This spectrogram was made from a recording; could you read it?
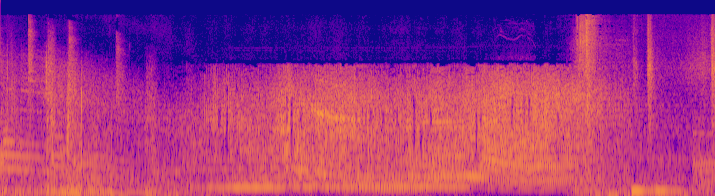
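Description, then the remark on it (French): A Ferrari race car, driven by the Italian Castellotti, roars at full throttle as it is pushed to its maximum past the Indianapolis and Arnage corners, a loud, continuous harmonic snarl whose pitch climbs and dips with gear changes, punctuated by a few sharp bursts near the end. “Mis sous pression, l'Italien doit pousser sa Ferrari à son maximum.”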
